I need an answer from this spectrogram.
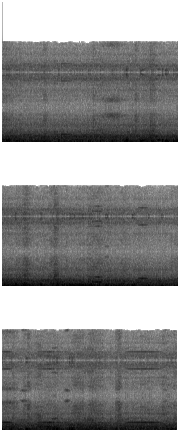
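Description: Passenger train running along the track, heard from on board: a steady rumble and rattle of wheels on rail, with a few brief, faint squeals now and then.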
